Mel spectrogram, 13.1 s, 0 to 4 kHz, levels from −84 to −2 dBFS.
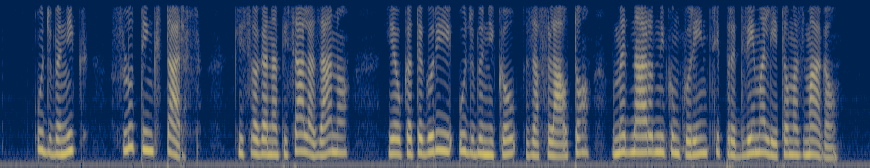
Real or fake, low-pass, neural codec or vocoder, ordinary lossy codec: real; 3.6 kHz; none; none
